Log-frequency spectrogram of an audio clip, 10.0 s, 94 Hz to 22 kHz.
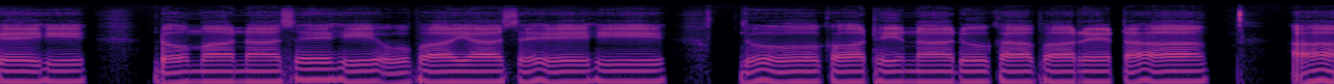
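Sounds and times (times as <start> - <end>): man chanting on one pitch: 0.0 - 5.0, 5.6 - 9.1, 9.7 - 10.0.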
